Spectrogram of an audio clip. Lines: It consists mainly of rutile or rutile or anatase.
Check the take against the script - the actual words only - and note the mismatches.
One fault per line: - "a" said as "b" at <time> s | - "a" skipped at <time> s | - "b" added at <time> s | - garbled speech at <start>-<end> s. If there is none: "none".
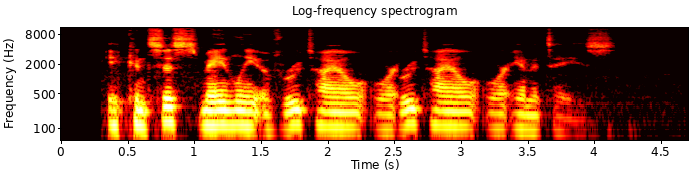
none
